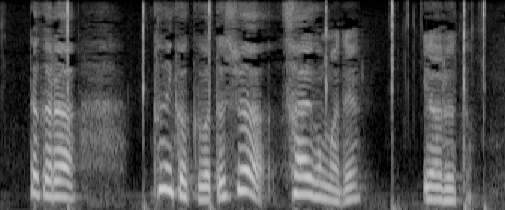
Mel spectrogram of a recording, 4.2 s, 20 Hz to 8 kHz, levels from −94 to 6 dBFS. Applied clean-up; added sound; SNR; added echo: none; Scissors; 13 dB; none.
